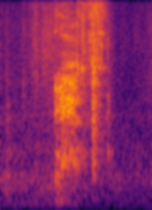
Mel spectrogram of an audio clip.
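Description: A short, forceful grunt or exhale of effort, about two-thirds of a second in and lasting about half a second. It comes as a Loctited front brake caliper bolt is forced loose with a ratchet.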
